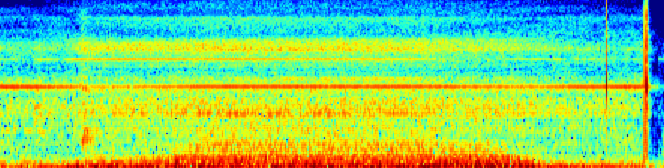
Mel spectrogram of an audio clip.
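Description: Handheld fan with a cooling plate running at full speed gives a steady, close whooshing airflow hiss with a faint whine, continuing evenly before a couple of sharp clicks at the end.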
